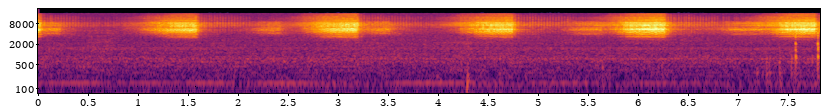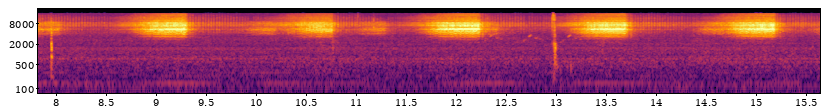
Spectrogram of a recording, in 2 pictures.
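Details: A single cicada sings from a garden tree in loud, hissing buzzes that swell and fade about every second and a half, with some background noise.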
